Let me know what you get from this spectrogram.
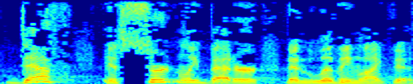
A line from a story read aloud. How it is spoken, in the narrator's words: he exclaimed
